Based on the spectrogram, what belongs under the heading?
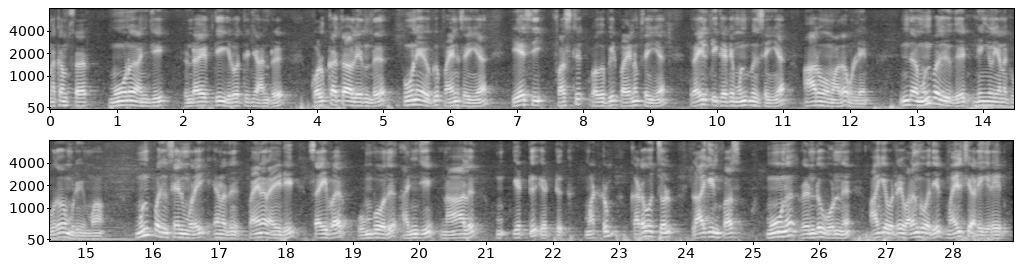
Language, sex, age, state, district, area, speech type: Tamil, male, 45-60, Tamil Nadu, Thanjavur, urban, read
